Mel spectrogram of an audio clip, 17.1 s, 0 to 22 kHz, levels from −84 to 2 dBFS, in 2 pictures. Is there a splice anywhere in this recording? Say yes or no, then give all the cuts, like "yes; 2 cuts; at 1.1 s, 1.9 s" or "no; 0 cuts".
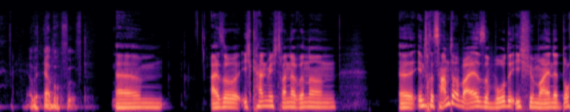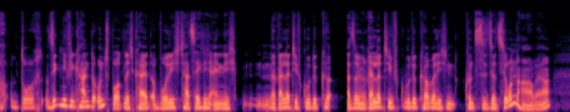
no; 0 cuts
